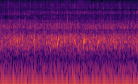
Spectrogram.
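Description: A white-noise recording playing steadily in the background as a continuous even hiss, with faint scattered small ticks.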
